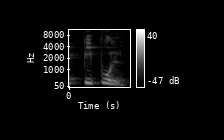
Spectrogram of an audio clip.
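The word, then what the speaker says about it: people: ओ पी ए ली क्या पढ़ेंगे पीपल क्या पढ़ेंगे दोस्तों पी य देखिए पी पु ल पीपल पढ़ेंगे दोस्तों पीपल मीस आपको पता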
